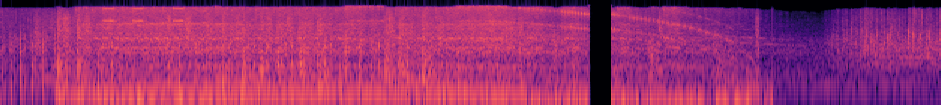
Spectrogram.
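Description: Fast electronic dance music plays loudly.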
